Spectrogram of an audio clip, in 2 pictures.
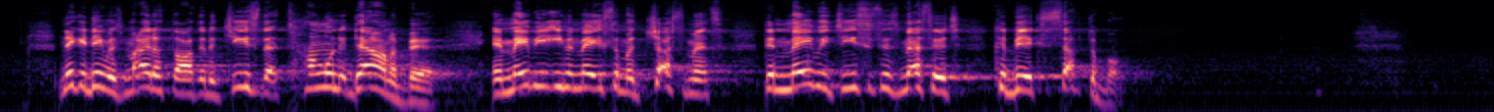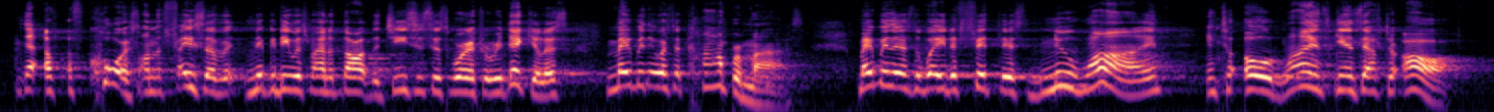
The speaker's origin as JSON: {"language": "English", "region": "Alabama", "country": "United States", "said": "You know, the guys, I'm from the South, Alabama."}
